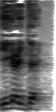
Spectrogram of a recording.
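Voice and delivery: "胃が痛い" high and squeezed on the i; clenched, high "胃が痛い"; strained stomach-ache i. Shown as a demonstration. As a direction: strain "胃が痛い" as if the belly hurts. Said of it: "こんな感じ。".

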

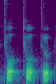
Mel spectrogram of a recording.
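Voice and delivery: "トゥ" as short tw bursts; quick isolated "トゥ" drills; double consonant. Shown as a demonstration. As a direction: puff out each "トゥ" with t and w fused. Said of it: "ダブルシーン。".

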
